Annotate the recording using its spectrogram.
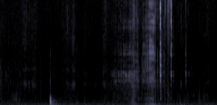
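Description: Handling noises as items are pulled out of a quilted leather handbag: rustling and scraping of leather and small objects, with a sharp click about a second in and a denser burst of rustling near three seconds.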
